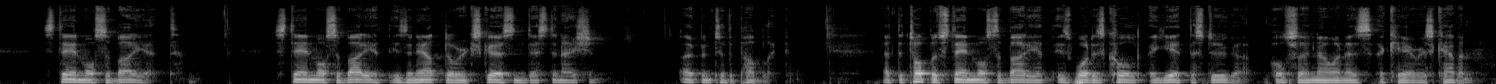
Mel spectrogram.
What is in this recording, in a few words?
English voice; Stenmosseberget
